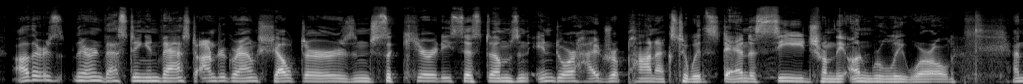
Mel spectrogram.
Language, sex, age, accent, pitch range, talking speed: English, male, 30-49, American, 135-180 Hz, 130 wpm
